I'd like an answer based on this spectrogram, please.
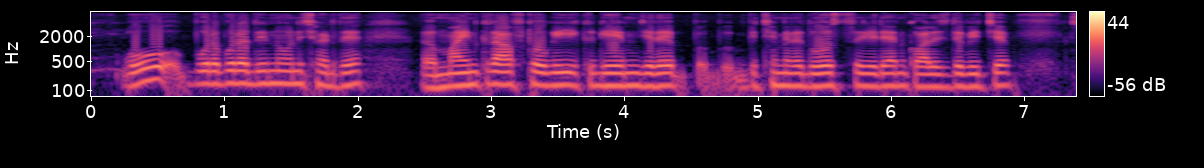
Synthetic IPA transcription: oːpuːɾaːp̬uːɾaːd̪ɪnoːnɪt͡ʃʰəɖd̪eː | maːɪnɖkɾaːfʰʈɦoːɡəiːɪkɡeːmd͡ʒeːɽeːpɪːt͡ʃʰeːmeːɾed̪oːst̪d͡ʒeːɽeːɛːnkaːleːd͡ʒd̪eːʋɪt͡ʃ

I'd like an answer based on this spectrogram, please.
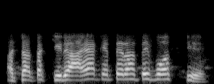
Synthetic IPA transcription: ɐtːʃʰat̪ɐkːɪɾeaːjakeːt̪eɾɐɦt̪eɦipɔːskie

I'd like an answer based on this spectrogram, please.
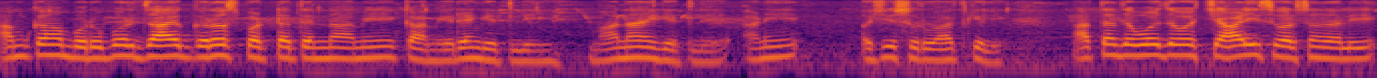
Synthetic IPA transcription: a̰mkãbəɾobəɾd͡zajɡəɾəspəɽʈat̪ːanːaːmikamiɾjãɡʱet̪lĩmanãjɡʱet̪leaɽ̃i | əɕiːsuɾuʋat̪keliː | a̰t̪ãd͡zəʋəɭd͡zəʋəɭt͡saɭiːsʋəɾsãd͡zʱali

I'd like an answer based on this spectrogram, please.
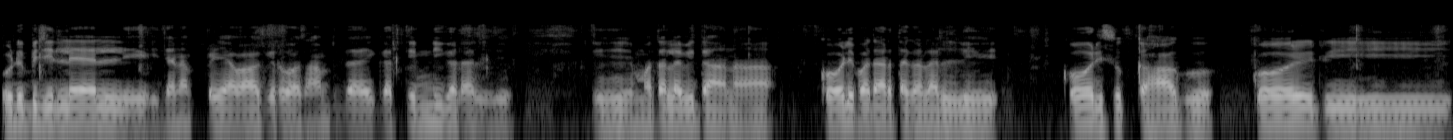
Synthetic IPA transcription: uɽubid͡ʒilːɛjɐlːid͡ʒɐnɐpɾɛjɐʋaːɡiɾuʋɐsaːmpɾɐd̪ʱaːjɐkɐt̪iɳɖiɡɐɭɐlːi | mɔd̪ɐlɐʋid̪ʱaːnɐ | koːɭipɐd̪aːɾt̪ʰɐɡɐɭɐlːi | koːɾisukːɐɦaːɡu | koːɾi

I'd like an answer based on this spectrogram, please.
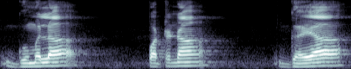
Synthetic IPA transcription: ɡumla | pəʈɳa | ɡəja

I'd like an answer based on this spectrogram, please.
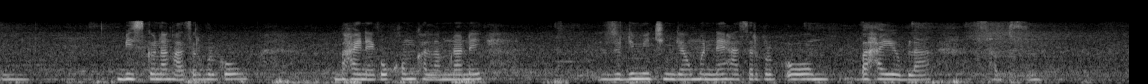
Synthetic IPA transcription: biskɔnaŋɦasaɾbʰɯɾkɔw | baɦajnajkɔwkʰɔmkʰalamnanɯj | zudimitʰiŋɡiawmɯnːajɦasaɾbʰɯɾkɔmbaɦajɔblasab̚siŋ

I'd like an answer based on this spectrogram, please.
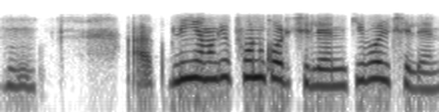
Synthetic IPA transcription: ɦũ | a̰niamakefonkoɾt͡ɕʰilenkibolt͡ɕʰilen

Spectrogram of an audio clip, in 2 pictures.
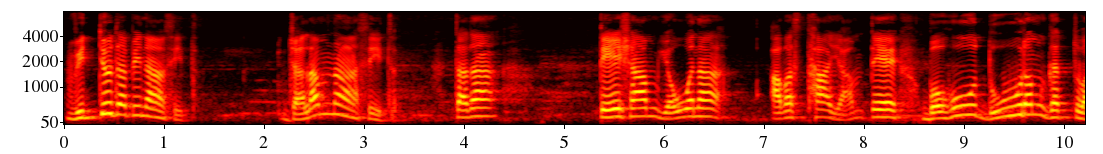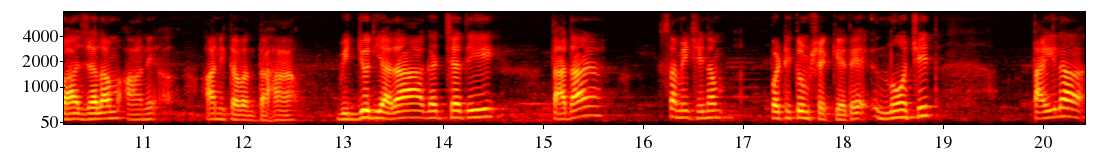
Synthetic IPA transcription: ʋid̪jud̪ɐpinaːsit̪ | d͡ʒɐlɐmnaːsit̪ː | ɐd̪ɐ | t̪eːʃaːmjɐwʋɐnɐ | ɐʋɐst̪ʰaːjaːmt̪eːbɐɦud̪uːɾɐmɡɐt̪ʋaːd͡ʒɐlɐmana̰nit̪ɐʋɐnt̪ɐ̰ɦɐ | ʋid̪jud̪jɐd̪aːɡɐt̪t͡ʃʰjɐt̪i | t̪ɐd̪a | sɐmit͡ʃʰinɐm | pɐʈit̪umʃɐkjɐt̪eːnoːt͡ʃit̪ | ɐjlɐ

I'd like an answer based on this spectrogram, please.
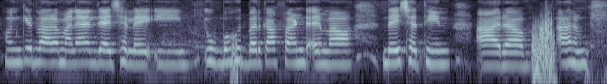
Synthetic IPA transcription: ɦʊnked̪waɾamənaɪld͡ʒajt͡ʃʰəlɛʔiubəɦut̪̚bəɾkafʰəɳɖəɦmad̪et͡ʃʰət̪inaːɾaɾəmk

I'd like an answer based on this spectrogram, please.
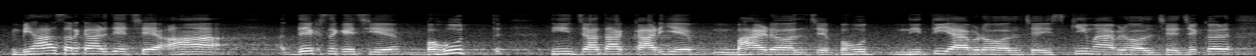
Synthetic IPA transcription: biɦaɾsəɾkaɾd͡ʒet͡ʃʰɛʔə̰ɦã | d̪ekʰsəkɛt͡ʃʰijɛbəɦut̪ | ɦĩd͡ʒad̪akaɾjəbʱajɾəɦəlt͡ʃʰɛbəɦut̪nit̪iaebɾəɦəlt͡ʃʰɛiskimaebɾəɦəlt͡ʃʰɛd͡ʒekəɾ

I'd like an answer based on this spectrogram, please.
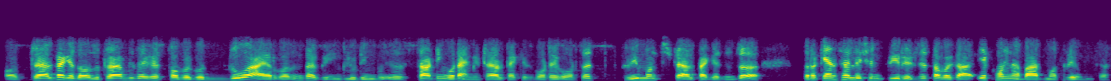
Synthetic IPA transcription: ʌʈrajʌlpɛked͡zʌd͡zuʈrabeltaket͡sʰʌ̥t̪ʌpaĩkod͡zoajʌrɡʌtĩt̪ʌkinkluɖiŋsʈarʈiŋbaʈʌɦamiʈrajʌlpɛked͡zbʌʈeɡʌrt͡sʰʌ̃ | t̪ʰrimʌnt̪ʰsʈrajʌlpaked͡zɦunt͡sʰʌ | t̪ʌɾʌkanselesʌnpiɾieɖt͡sʌ̃j̃t̪ʌpaij̃kaʔekmʌjnabad̪mʌt̪rʌjɦunt͡sʰʌ

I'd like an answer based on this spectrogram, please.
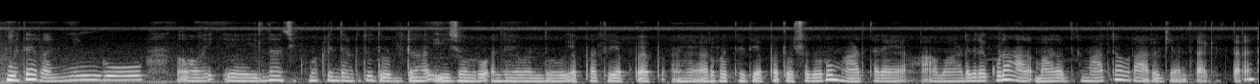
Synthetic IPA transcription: mɐt̪ːeɾɐnːiŋɡu | ɛlːɐt͡ʃikmɐkːɐɭind̪ɐɦiɽud̪ud̪ɔɖːɐiːd͡ʒɐʋɐɾuʔɐ̰nd̪ɐɾe̞ond̪uɛ̰pːɐt̪ːuɛp | ɐ̰ɾɐʋɐt̪ːɐjd̪uɛpːɐt̪ːuʋɐɾʂɐd̪ɐʋɐɾumaːɖt̪aːɾe̞maːɽɐd̪ɾe̞kuːɽɐmaːɽod̪ɾemaːt̪ɾɐːʋɐɾua̰ːɾoːɡjɐʋɐnt̪ɐɾa̰ːɡiɾt̪a̰ɾḛ

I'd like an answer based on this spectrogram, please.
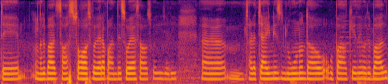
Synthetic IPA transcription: t̪eːod̪eːbaːd̪sːsɔːsʋəɡɛːɾaːp̬ãːnd̪eːsoːjaːsɔːsoːiːd͡ʒeːɽiː | saːɖaːt͡ʃaːɪniːzluːnɦʊ̃nd̪aːooːpaːkeːt̪eːoːd̪eːbaːd̪

